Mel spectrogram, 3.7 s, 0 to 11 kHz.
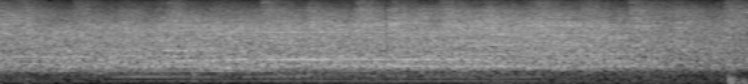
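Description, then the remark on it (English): A huge baseball stadium crowd cheers in a loud, unbroken roar after a strikeout seals a 4-2 win in Game 3 of the National League Championship Series, with held tones woven through the din as the crowd sings a slow song, lasting the whole few seconds. “Listen to this crowd.”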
